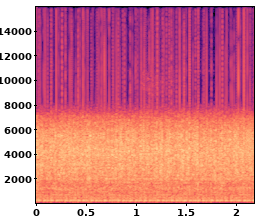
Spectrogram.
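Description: A steady, unbroken snare drum roll.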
